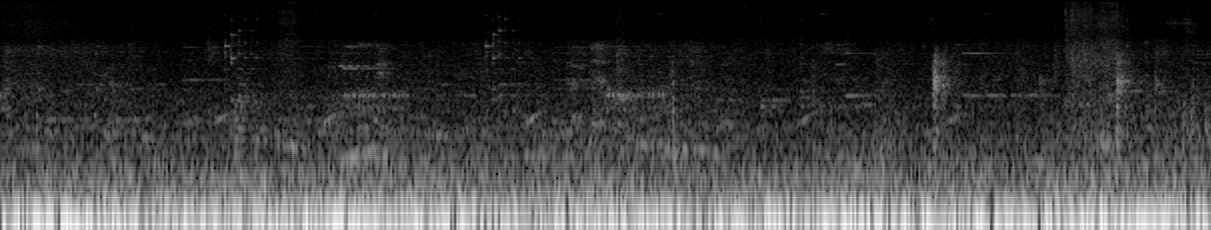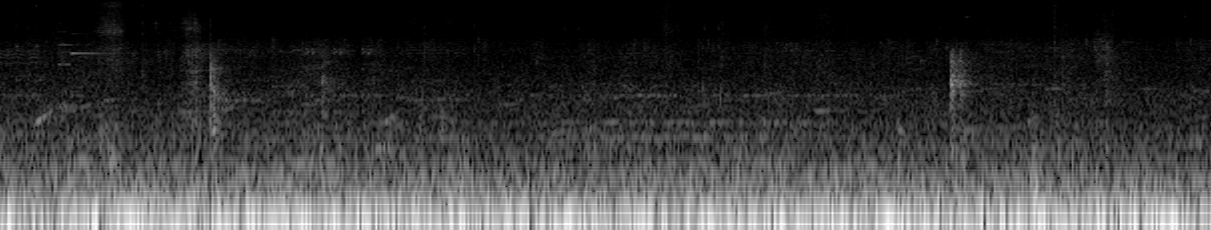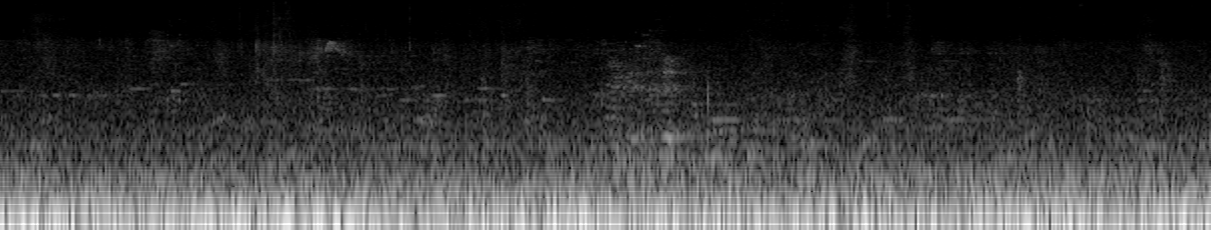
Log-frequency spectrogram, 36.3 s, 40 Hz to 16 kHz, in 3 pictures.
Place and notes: {
  "title": "dortmund, markt, inside ware house",
  "description": "inside a sport and game ware house - moving stairwase, steps and game sounds\nsoundmap nrw - social ambiences and topographic field recordings",
  "latitude": "51.51",
  "longitude": "7.47",
  "altitude": "94",
  "timezone": "Europe/Berlin"
}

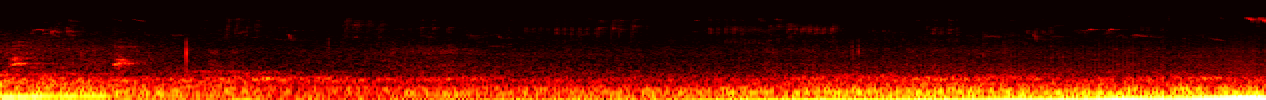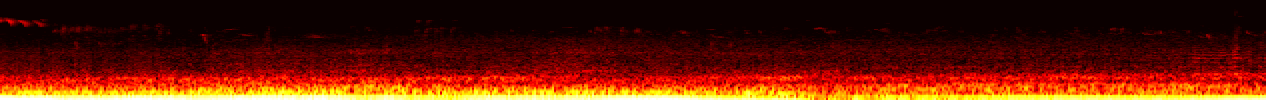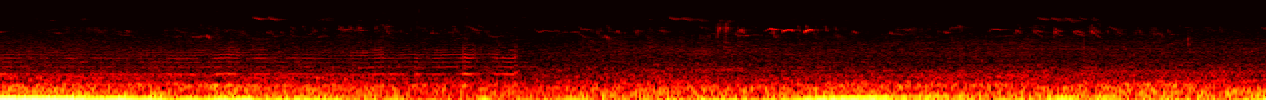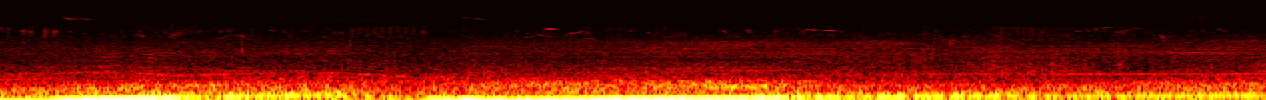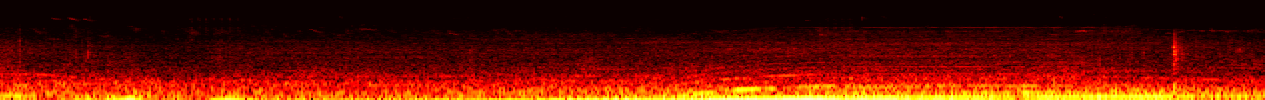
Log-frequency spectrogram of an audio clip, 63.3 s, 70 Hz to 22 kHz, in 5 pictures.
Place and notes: {
  "title": "walsdorf, birds, bees and motor engines - walsdorf, birds, bees and motor engines",
  "date": "2011-09-18 16:18:00",
  "description": "In between trees and bushes near to a field. The sound of several birds and the tree leaves in the mild late summer wind. A bee flying close to the microphones and from the distance the sound of cars and other motor engines at work.\nWalsdorf, Vögel, Bienen und Motoren\nZwischen Bäumen und Büschen neben einem Feld. Das Geräusch von mehreren Vögeln und der Baumblätter im milden Spätsommerwind. Eine Biene fliegt nahe an der Mikrophon heran und aus der Ferne das Geräusch von Autos und anderen Motoren bei der Arbeit.\nWalsdorf, abeilles et moteurs\nEntre des arbres et des buissons, à proximité d’un champ. Le bruit de plusieurs oiseaux et des feuilles des arbres balancées par le doux vent de la fin de l’été. Une abeille volant près du microphone et, dans le lointain, le bruit de voitures et d’autres moteurs en action.",
  "latitude": "49.92",
  "longitude": "6.17",
  "timezone": "Europe/Luxembourg"
}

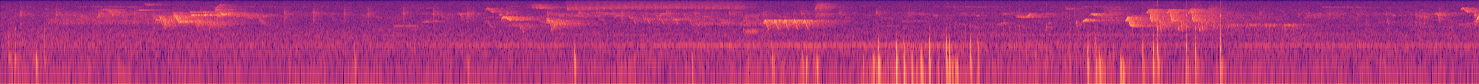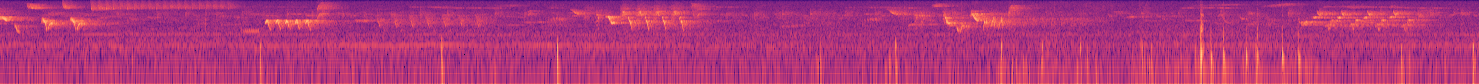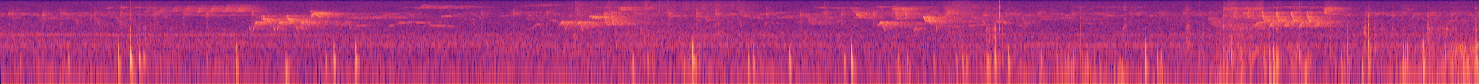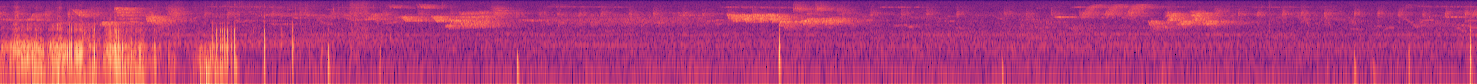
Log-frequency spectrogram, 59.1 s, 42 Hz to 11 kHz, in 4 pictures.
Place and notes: {
  "title": "Parco del Roccolo, Parabiago, Usignolo al parco del Roccolo",
  "date": "2003-06-15 16:01:00",
  "description": "usignolo al parco del Roccolo (giugno 2003)",
  "latitude": "45.54",
  "longitude": "8.93",
  "altitude": "177",
  "timezone": "Europe/Rome"
}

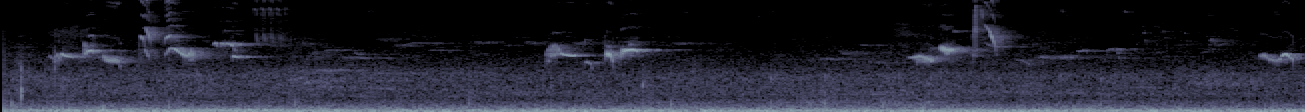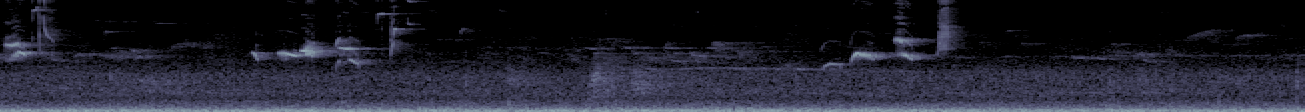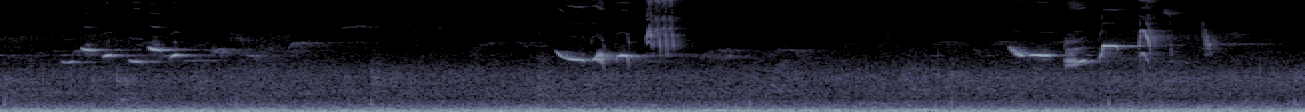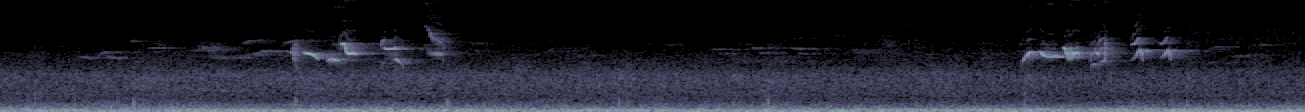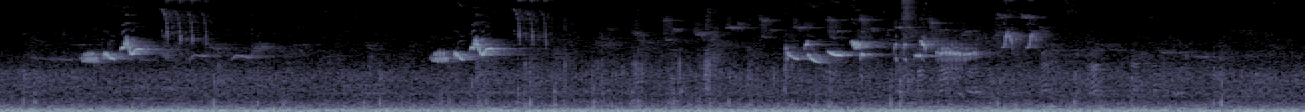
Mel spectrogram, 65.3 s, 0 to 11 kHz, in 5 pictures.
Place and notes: {
  "title": "blackbird, evening - Köln, evening blackbird",
  "description": "\"Stadtwald\" park, Cologne, evening, may 29, 2008. - project: \"hasenbrot - a private sound diary\"",
  "latitude": "50.93",
  "longitude": "6.90",
  "altitude": "57",
  "timezone": "GMT+1"
}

